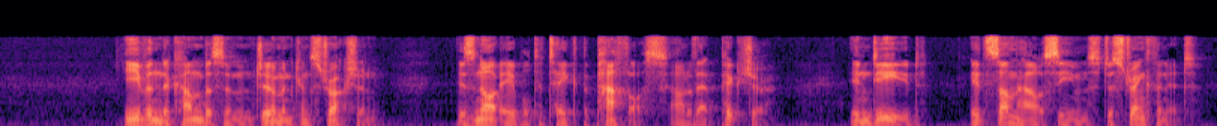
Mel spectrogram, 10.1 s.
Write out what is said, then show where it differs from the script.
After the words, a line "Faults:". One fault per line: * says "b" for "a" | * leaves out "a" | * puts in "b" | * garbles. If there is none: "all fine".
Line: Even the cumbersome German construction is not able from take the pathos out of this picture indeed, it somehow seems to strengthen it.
Even the cumbersome German construction is not able to take the pathos out of that picture indeed, it somehow seems to strengthen it.
Faults:
* says "to" for "from"
* says "that" for "this"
